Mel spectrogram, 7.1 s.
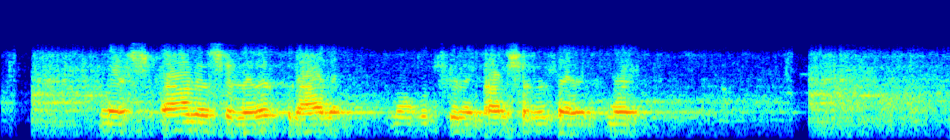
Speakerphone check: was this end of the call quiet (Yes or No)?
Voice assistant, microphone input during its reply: Yes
